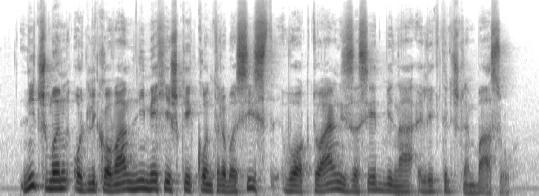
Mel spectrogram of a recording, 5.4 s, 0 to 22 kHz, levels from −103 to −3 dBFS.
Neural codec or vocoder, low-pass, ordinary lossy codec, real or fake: none; none; none; real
